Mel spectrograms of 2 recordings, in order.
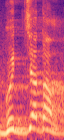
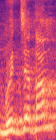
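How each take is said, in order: Both takes have the same delivery.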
